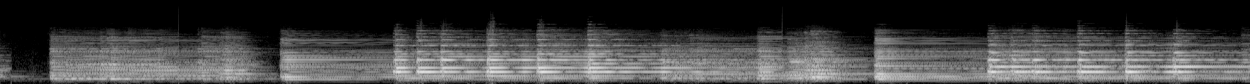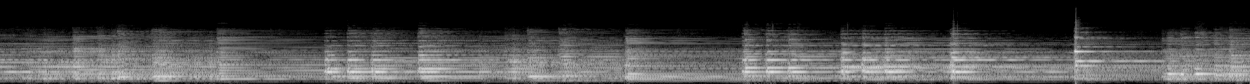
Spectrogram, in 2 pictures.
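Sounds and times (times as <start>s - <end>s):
solo upright piano: 0.0s - 25.0s.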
